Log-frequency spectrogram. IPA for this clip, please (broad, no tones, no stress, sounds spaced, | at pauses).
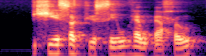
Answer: xʲ e s ɒ kʲ o s i w ɦ æ w ʔ æ ħ u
